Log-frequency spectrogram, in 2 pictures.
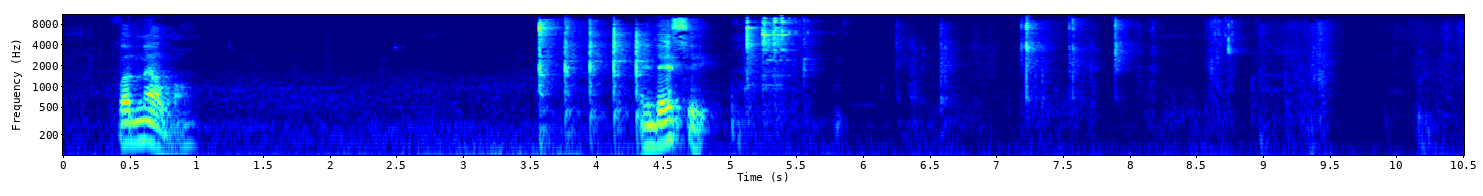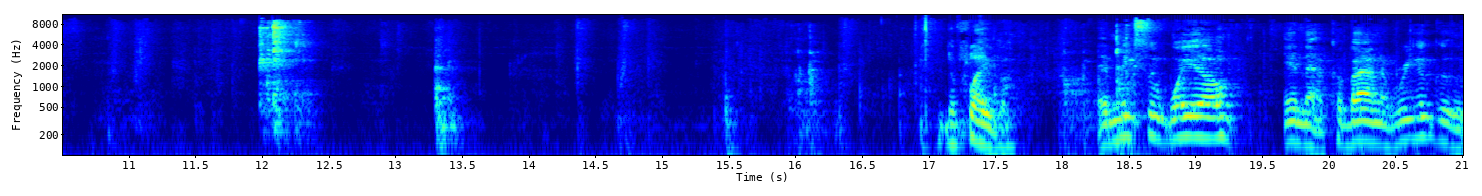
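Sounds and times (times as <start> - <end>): kitchen things clicking and knocking: 3.6 - 8.0, 17.9 - 19.3.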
